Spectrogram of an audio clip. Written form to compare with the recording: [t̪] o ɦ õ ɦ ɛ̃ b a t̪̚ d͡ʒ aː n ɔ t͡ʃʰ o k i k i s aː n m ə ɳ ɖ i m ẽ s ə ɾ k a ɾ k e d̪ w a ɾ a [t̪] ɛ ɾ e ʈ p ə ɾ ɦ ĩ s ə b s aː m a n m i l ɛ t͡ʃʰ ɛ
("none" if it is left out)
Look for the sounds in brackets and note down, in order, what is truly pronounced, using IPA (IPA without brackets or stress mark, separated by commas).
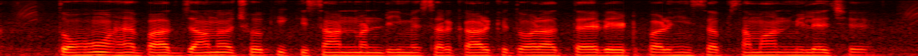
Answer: t̪, t̪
